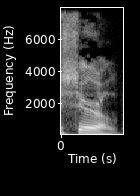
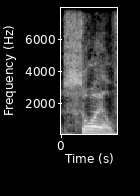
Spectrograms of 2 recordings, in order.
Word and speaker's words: soil: the assistant principal, may she rot in the Searle. That's how she pronounced it, while I cringed. The worm is good for the Searle. It's soil, fatso, I wanted to say, and then shovel her under it.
